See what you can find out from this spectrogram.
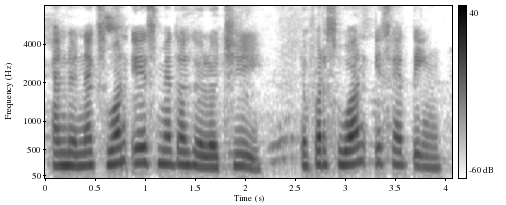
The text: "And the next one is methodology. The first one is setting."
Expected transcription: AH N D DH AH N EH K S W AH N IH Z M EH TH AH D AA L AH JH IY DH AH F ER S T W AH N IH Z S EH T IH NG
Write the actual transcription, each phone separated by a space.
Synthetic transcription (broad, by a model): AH N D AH N EH K S W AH N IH S M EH T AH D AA L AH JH IY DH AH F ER S W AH N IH S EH T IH NG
